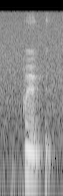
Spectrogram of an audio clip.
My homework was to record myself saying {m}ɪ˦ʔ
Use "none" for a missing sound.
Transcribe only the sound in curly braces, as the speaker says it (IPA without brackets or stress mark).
p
